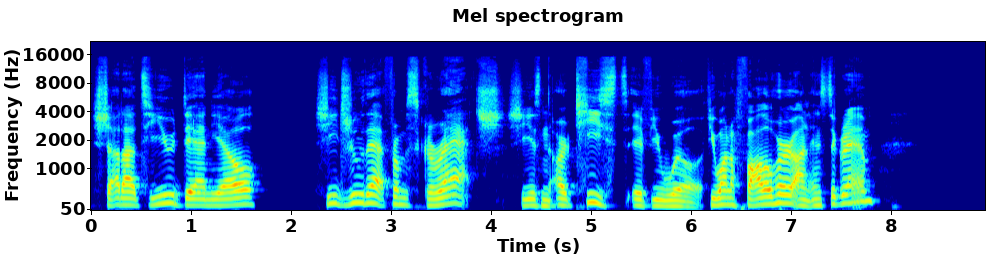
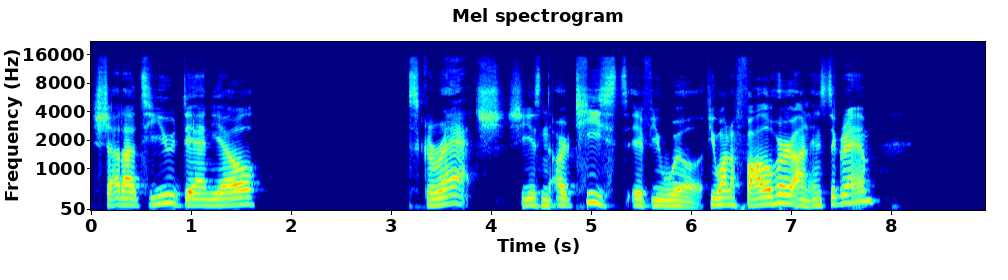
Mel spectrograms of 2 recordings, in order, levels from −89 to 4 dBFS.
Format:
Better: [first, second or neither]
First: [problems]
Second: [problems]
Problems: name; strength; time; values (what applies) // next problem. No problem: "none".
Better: first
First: none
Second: audio cutting out; at 2 s for 1 s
